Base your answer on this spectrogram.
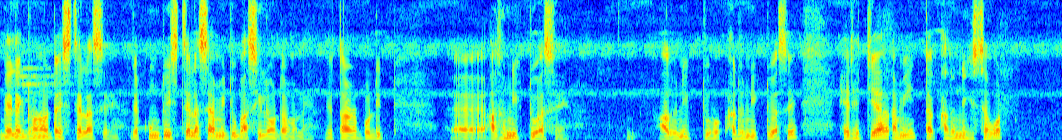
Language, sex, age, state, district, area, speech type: Assamese, male, 18-30, Assam, Goalpara, rural, spontaneous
